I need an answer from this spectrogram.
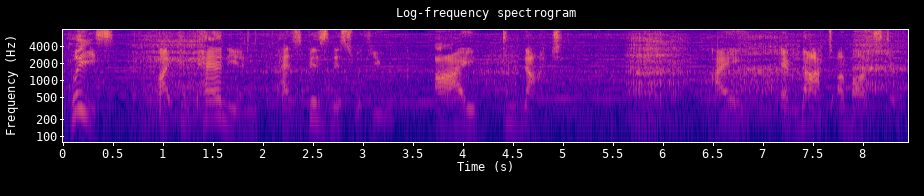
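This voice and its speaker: A man's voice: fairly high pitch, slow, over music. An actor playing a solemn, wary vampire count in a radio drama, earnest and formal in his wording. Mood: pleading, earnest. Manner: formal, stiff wording, dry grumbling.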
